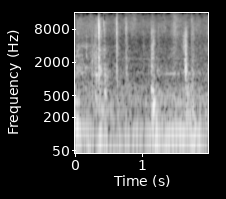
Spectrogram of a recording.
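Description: Snow plow pickup truck's engine running, heard from inside the cab as a steady low rumble, with a few short clicks over it.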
